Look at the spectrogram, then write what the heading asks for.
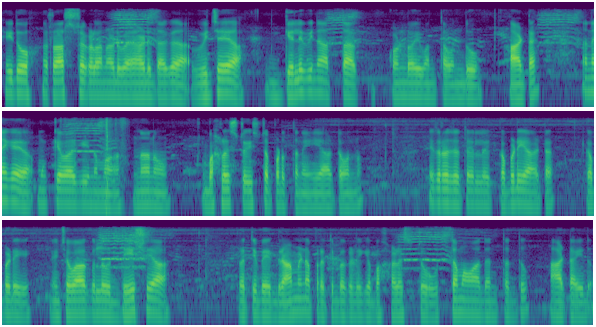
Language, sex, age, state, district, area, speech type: Kannada, male, 18-30, Karnataka, Chitradurga, rural, spontaneous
